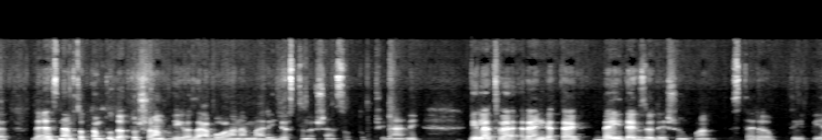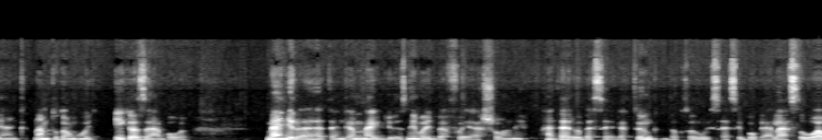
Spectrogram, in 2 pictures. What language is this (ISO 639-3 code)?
hun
